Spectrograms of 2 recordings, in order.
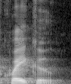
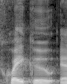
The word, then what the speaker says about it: Kwaku: If you go back and listen to that episode, you will hear that throughout I pronounced his name as Kwaku instead of Kwaku. Since the time I recorded that episode, I have been advised by a number of individuals that the correct pronunciation is Kwaku and not Kwaku.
